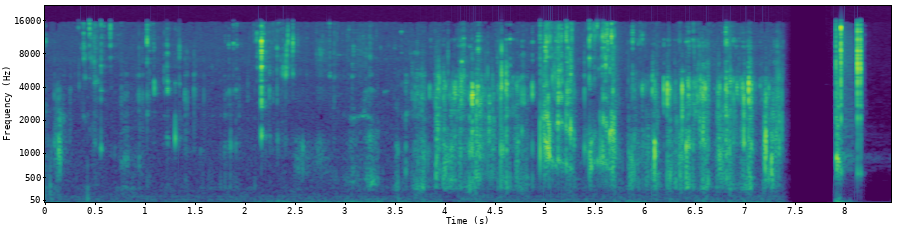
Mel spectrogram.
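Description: Close-miked chewing and wet mouth sounds of a person eating salmon sashimi, growing louder about halfway through and cutting off abruptly shortly before the end.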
